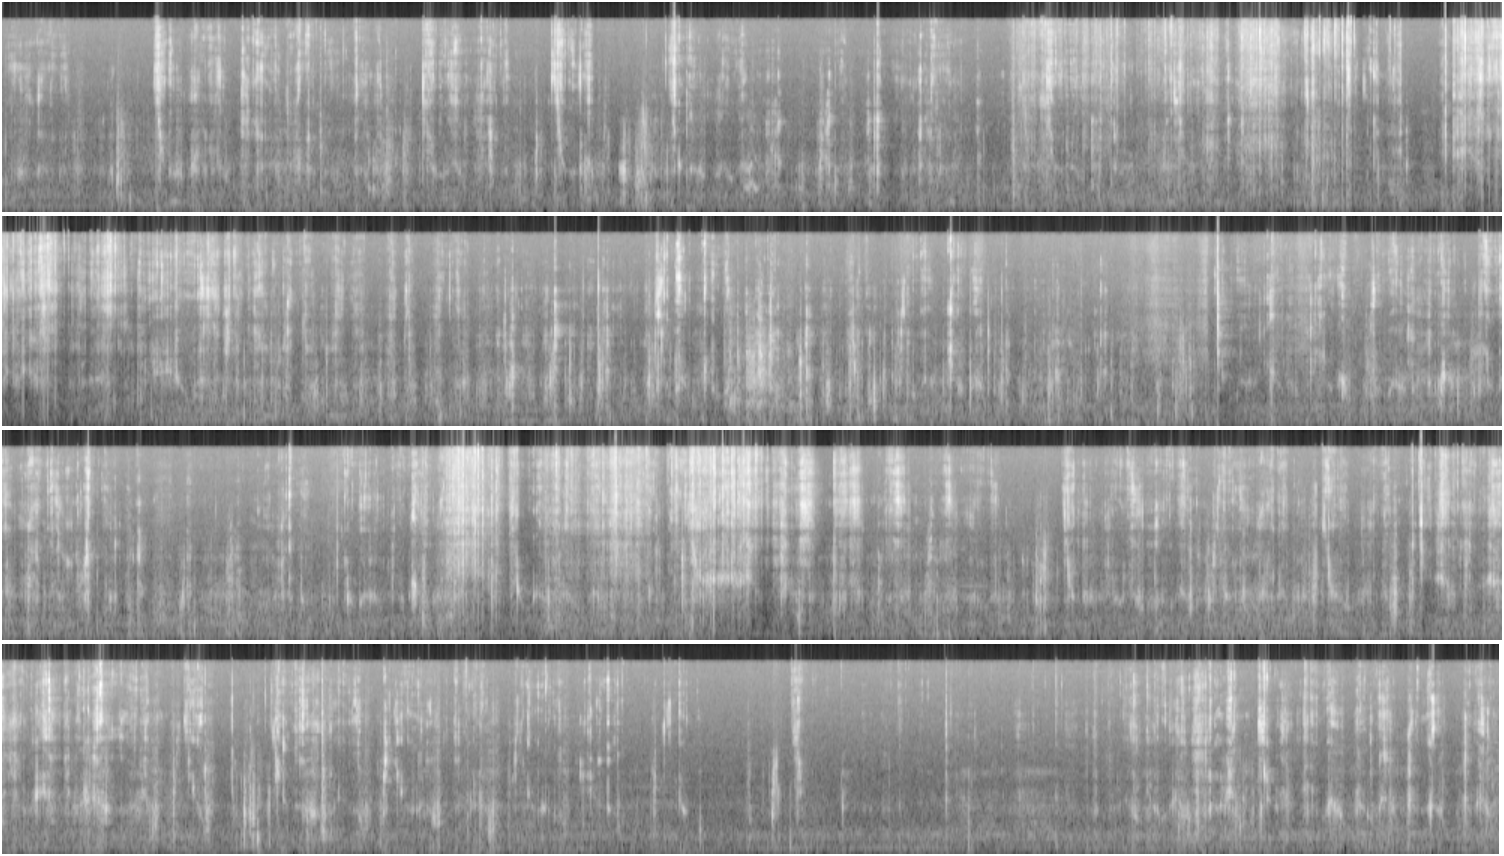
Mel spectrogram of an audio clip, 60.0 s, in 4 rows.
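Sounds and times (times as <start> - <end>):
wet chewing mouth sounds: 0.0 - 59.9
crisp crunches: 10.1 - 18.4, 20.6 - 51.8.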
